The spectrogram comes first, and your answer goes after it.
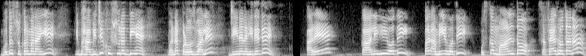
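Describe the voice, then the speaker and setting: This is a good-natured young man in a cartoon who argues kindly with his mother, with a woman doing the voice. The voice sits very high and sounds bright. He talks in an earnest, pleading way. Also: normal speed. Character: kind cheerful young man, brother-in-law. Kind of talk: cartoon voice acting.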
